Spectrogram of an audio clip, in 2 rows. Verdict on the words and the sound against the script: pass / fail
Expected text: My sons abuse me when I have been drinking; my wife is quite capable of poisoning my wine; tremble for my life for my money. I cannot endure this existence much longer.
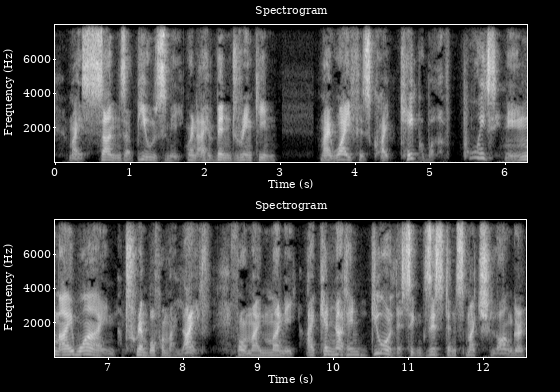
pass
